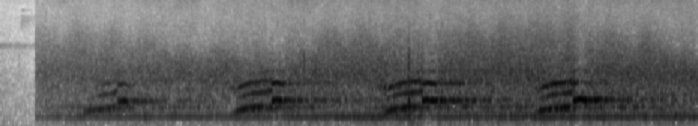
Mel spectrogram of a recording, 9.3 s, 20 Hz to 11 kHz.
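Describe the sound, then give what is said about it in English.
Four rising, whooping animal-like calls from an unidentified creature in a forest repeat at steady intervals, each a stack of upward-sweeping tones, over a constant low hum and hiss, recorded outdoors. No one speaks. “And then, uh, then they would start making their sounds. And that was in 71 when I first started hearing them, and we started recording them.”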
